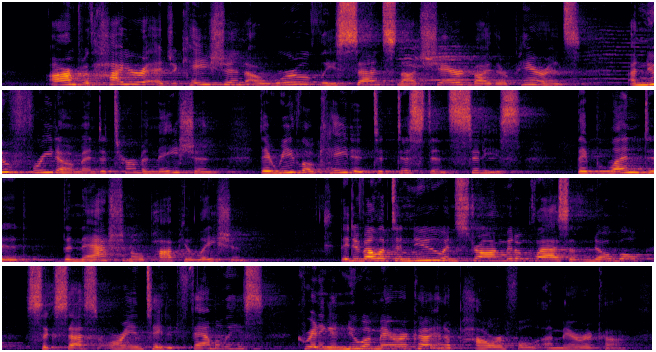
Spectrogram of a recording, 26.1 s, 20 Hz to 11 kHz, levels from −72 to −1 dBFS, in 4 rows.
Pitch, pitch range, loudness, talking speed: 250 Hz, 220-270 Hz, -29 LUFS, 110 wpm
